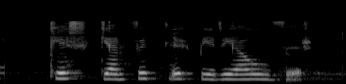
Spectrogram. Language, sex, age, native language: Icelandic, female, 9, Icelandic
